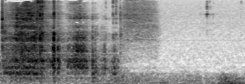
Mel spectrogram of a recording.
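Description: Gold chain being handled: the links slide and rub against each other through the fingers, a dry rasping rustle with small clicks that dies away after about a second and a half.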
